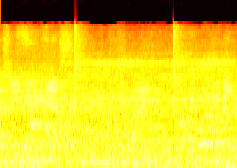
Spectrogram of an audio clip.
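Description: Indistinct voices chattering in a large hall, with two faint sharp clicks about a second apart.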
